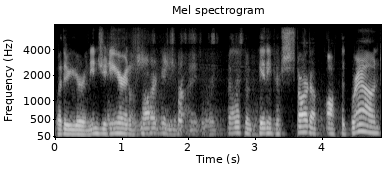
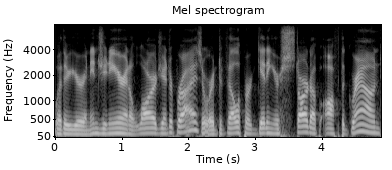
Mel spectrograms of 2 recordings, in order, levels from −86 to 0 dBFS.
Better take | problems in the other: second | noise reduction (neural mask model DeepFilterNet 3)

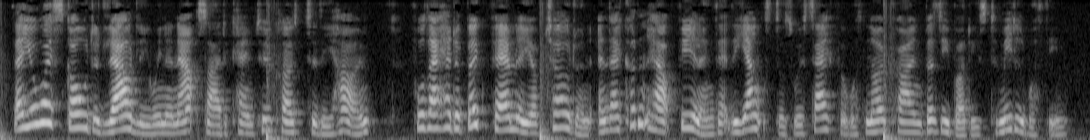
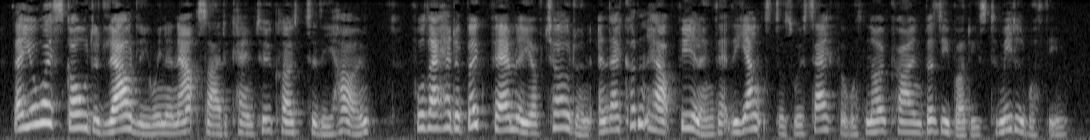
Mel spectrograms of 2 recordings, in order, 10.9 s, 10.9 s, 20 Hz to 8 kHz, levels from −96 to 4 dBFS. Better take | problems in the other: second | background sound (Knock); 18 dB below the speech

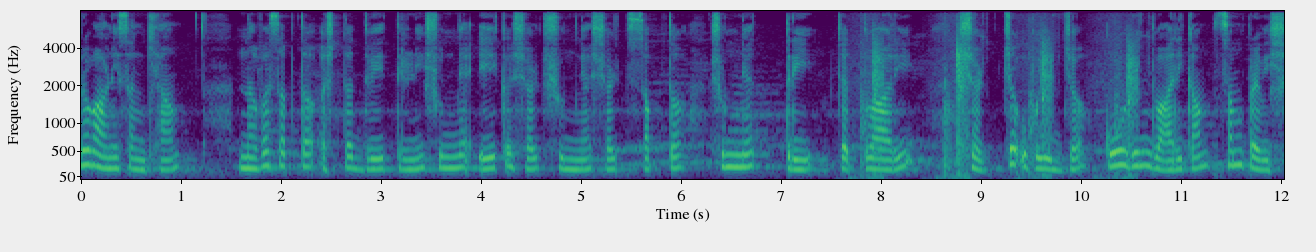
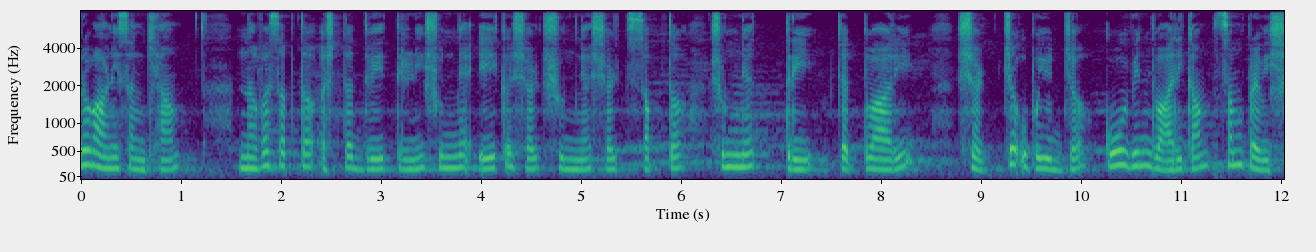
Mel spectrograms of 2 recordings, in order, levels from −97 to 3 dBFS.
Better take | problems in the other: second | background sound (Walk, footsteps); 9 dB below the speech

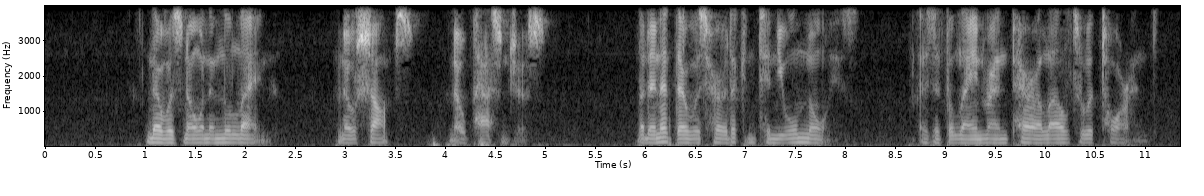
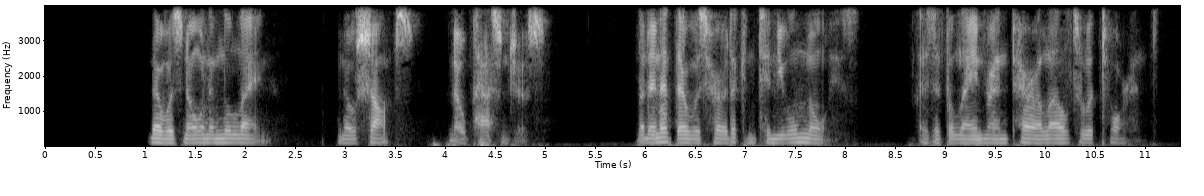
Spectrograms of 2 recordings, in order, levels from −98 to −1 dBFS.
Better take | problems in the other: first | noise reduction (neural mask model DeepFilterNet 3)

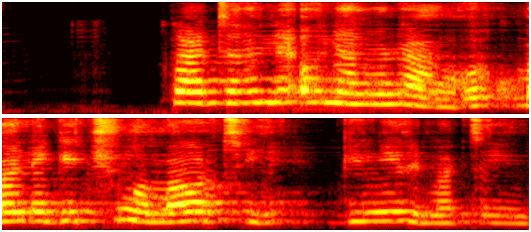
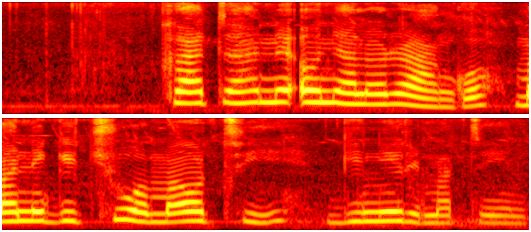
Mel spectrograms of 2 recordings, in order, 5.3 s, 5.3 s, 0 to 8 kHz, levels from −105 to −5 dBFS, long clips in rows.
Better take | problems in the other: second | noise reduction (neural mask model DeepFilterNet 3)

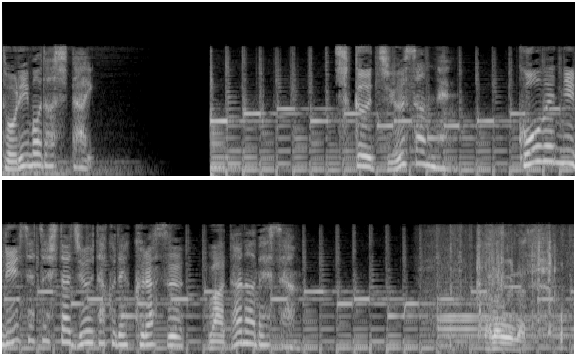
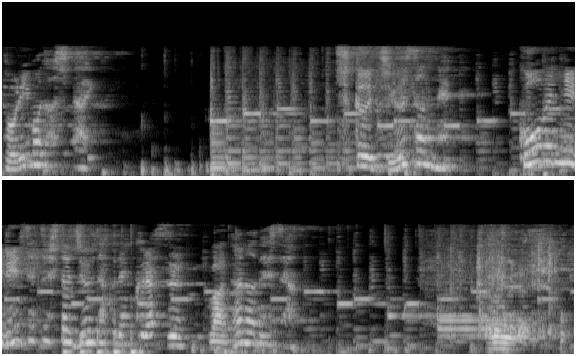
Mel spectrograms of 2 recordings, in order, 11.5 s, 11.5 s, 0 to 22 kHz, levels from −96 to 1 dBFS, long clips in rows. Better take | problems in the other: first | noise reduction (classical method WPE with log-MMSE)

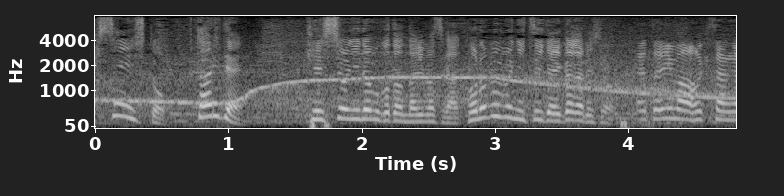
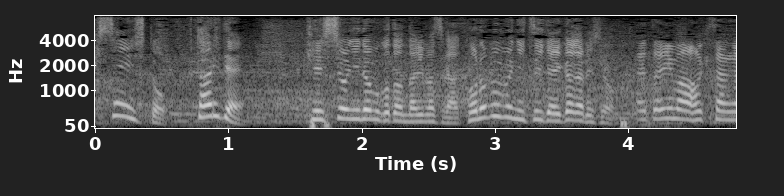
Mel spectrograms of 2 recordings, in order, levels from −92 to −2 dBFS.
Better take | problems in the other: second | background sound (Motor vehicle (road) / Siren); 7 dB below the speech

